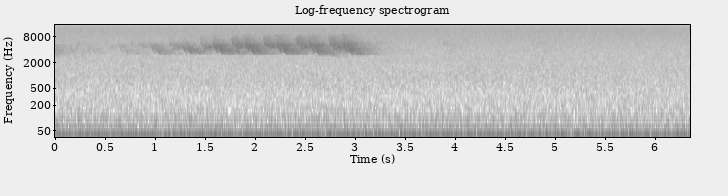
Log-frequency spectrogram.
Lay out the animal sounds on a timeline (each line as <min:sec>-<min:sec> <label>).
0:00.5-0:03.2 Ovenbird (Seiurus aurocapilla)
